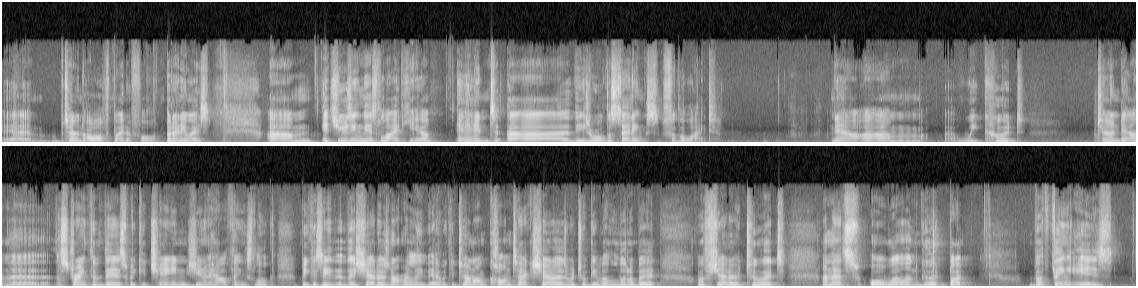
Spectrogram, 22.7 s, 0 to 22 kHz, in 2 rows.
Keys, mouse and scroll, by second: 1.0 click, 1.5 click, 2.4 scroll up 2, 2.6-3.8 scroll down 10, 3.8-4.4 scroll up 8, 5.1 scroll up 2, 5.4 scroll down 3, 6.5 scroll down 4, 7.9-8.2 scroll down 11, 10.0 click, 13.7-15.7 scroll up 1, 15.7 click, 16.8 scroll up 2, 17.9 scroll down 4, 18.3 middle click, 19.3 middle click, 19.6-20.0 scroll up 1.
